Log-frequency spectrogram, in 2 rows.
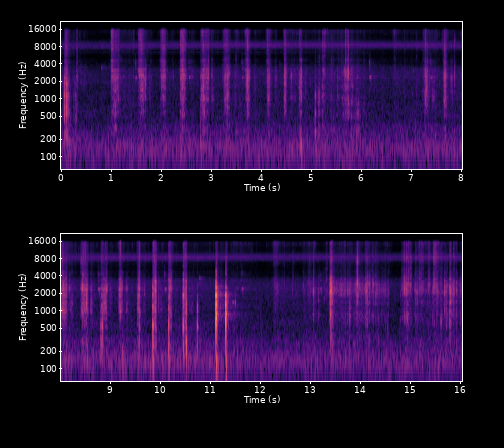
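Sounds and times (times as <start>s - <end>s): chopping knocks: 11.1s - 11.5s.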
